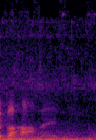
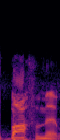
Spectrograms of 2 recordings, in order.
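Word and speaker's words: Baphomet: the dragon name it's bamet with an F Well pH technically but you pronounce the F sound not just shove him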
